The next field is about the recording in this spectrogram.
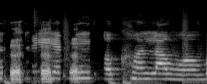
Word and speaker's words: Deyemi Okanlawon: Mr. Deyemi Okanlawon, welcome to the Pilgrimage of Her.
